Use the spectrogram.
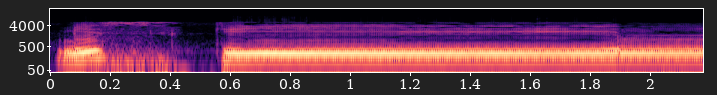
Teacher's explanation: Ta'amul mis, huruf sin juga huruf hamas, sedikit keluar anginnya. Miskin, nun juga huruf tawasud, sehingga nam tidak langsung mati, tidak pula mengalir begitu saja, tapi sedikit mengalirnya. Miskin dengan senyuman di akhirnya.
